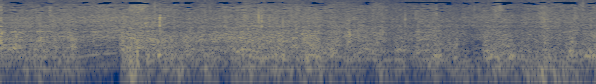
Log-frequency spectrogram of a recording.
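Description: Lifted Ford Mustang's engine running hard under load as it claws up a rocky slope, its tyres spinning and spraying gravel and rocks. A heavy rumbling surge comes about a second in, and the din stays thick throughout.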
